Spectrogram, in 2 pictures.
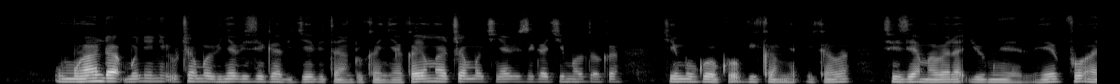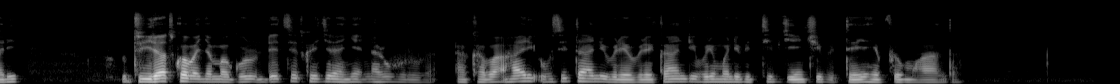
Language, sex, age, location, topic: Kinyarwanda, female, 18-24, Kigali, government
